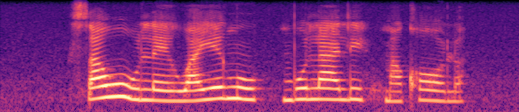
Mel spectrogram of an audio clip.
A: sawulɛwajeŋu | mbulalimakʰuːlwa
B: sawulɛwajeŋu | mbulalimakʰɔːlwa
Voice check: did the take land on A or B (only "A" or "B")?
B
